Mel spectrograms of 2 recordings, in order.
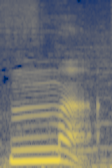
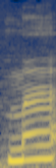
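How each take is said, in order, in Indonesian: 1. Bunyi m dibuat dengan bibir dilipat terlalu ke dalam. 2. Bunyi m dibuat dengan bibir tertutup secara normal. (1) "Jadi kayak terlalu dalam gitu" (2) "Padahal cukup"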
